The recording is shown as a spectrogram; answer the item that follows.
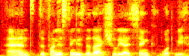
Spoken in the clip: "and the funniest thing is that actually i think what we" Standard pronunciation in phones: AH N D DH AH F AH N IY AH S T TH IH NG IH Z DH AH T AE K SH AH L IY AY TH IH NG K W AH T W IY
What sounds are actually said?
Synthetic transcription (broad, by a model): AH N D DH AH F AH N IY AH S T TH IH NG IH Z DH AH T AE K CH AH L IY AY TH IH NG K W AH T W IY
